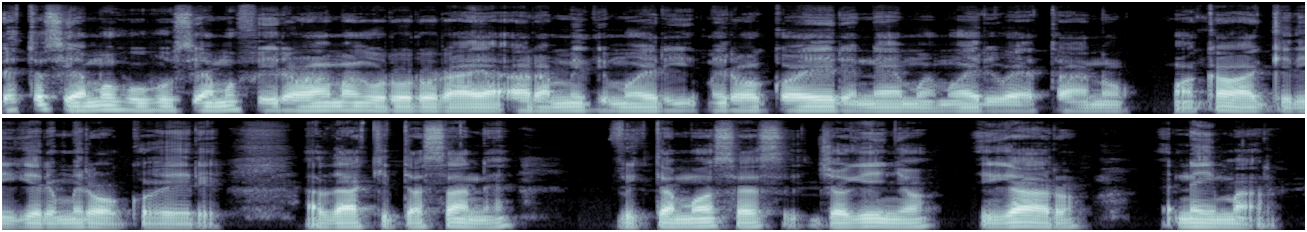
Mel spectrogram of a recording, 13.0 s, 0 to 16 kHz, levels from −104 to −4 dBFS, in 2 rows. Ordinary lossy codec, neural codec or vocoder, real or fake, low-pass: none; none; real; 14.4 kHz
